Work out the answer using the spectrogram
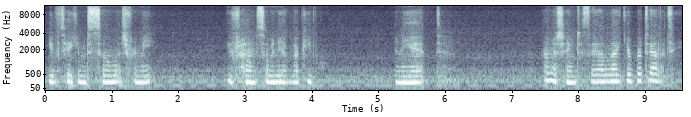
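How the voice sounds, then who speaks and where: A woman playing a haughty, vengeful vampire queen in a roleplay monologue, imperious, taunting and deliberate in delivery. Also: a little high, little pitch movement, darkish tone, slight background noise, low-quality recording. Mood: brooding.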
